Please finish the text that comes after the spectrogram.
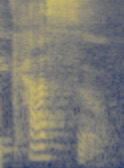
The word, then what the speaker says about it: castle: say Apostle apostle the same way you don't want to say Caster Caster say castle castle okay Newcastle not Newcastle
